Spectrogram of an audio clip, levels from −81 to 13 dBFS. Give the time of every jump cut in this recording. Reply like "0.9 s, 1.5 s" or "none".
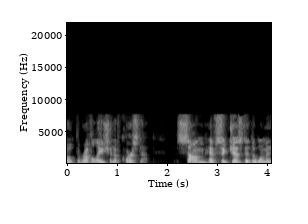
2.2 s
